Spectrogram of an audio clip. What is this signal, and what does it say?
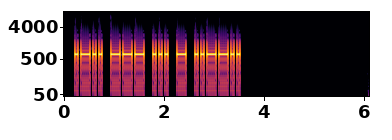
Morse code, heard as a keyed tone, about 20 wpm, 700 Hz. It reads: LOST?
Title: Sentences from Top 1400 Words 20wpm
